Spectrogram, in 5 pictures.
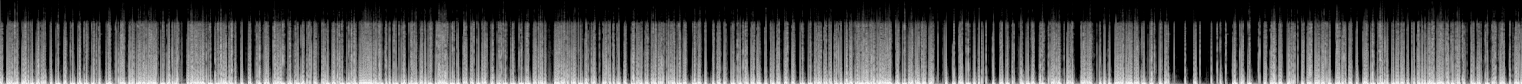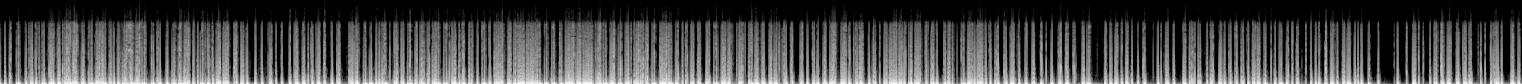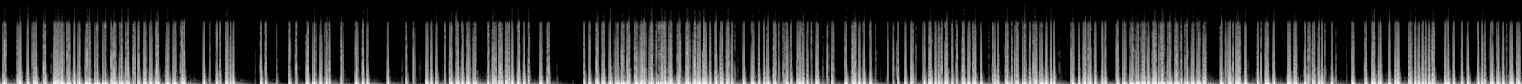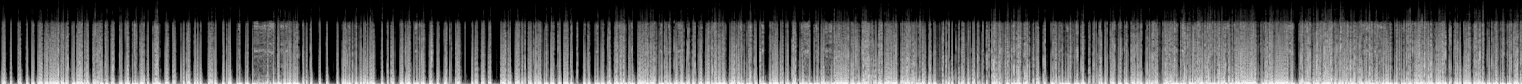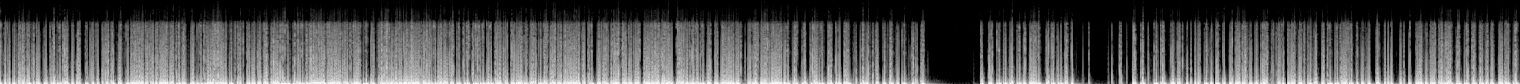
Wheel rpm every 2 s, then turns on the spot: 230, 230, 230, 230, 230, 230, 220, 240, 230, 220, 200, 200, 190, 200, 200, 200, 200, 200, 200, 200, 200, 200, 210, 230, 230, 230, 230, 230, 230, 230, 230, 230, 230, 220, 190, 80, 170, 210.
none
